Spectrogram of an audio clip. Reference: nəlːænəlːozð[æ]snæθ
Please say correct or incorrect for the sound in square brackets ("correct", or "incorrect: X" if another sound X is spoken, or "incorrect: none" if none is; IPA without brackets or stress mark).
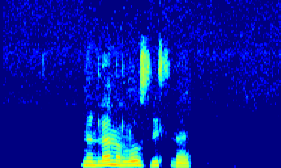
incorrect: i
